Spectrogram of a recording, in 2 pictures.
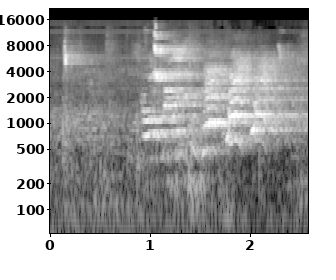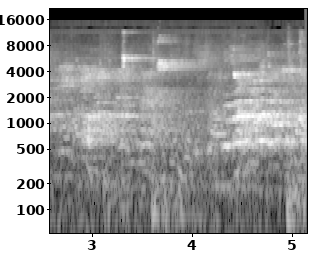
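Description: Young men shout and call out to each other during play.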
